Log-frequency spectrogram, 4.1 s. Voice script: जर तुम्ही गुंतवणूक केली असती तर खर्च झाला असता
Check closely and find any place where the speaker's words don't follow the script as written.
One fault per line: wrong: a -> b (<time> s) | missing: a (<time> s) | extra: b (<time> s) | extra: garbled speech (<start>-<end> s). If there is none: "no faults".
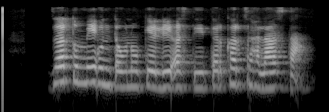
no faults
